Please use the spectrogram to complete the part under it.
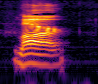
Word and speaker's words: Lahr: My guest today is Billy Lair. Did I pronounce that right? – Lar. It's Billy Lahr. – Lar.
